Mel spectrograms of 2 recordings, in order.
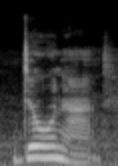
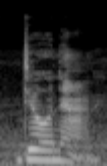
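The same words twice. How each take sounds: First: The second syllable has a full 'a' vowel. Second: The second syllable has a full 'a' vowel.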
